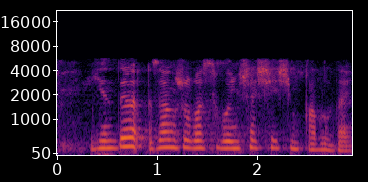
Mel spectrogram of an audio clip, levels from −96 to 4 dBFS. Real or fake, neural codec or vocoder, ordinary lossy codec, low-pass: fake; vocoder, 22.05 kHz, 80 mel bands, HiFi-GAN; Opus, 16 kbps; 5.4 kHz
